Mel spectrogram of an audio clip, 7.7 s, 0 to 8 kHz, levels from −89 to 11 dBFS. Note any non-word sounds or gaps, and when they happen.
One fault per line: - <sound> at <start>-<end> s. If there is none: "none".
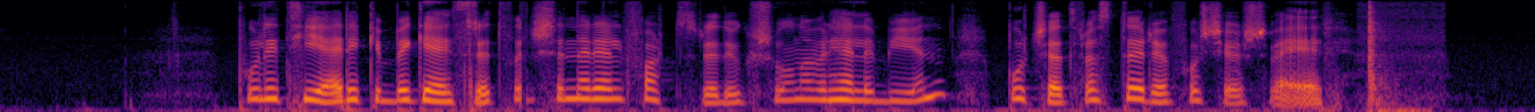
- dropout at 2.6-2.6 s
- thud at 6.8-7.2 s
